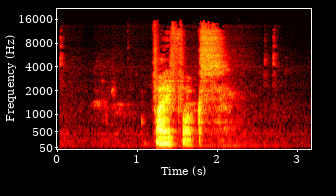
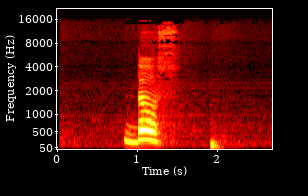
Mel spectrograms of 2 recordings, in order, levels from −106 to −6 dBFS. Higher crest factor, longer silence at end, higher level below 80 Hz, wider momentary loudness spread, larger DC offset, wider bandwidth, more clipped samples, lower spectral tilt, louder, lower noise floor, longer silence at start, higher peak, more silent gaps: first, 24 dB vs 18 dB; first, 1.05 s vs 0.75 s; second, -70 dBFS vs -64 dBFS; second, 12 LU vs 26 LU; neither; first, 15.5 kHz vs 13 kHz; neither; second, -4.5 dB/octave vs -6 dB/octave; second, -23 LUFS vs -16 LUFS; second, -62 dBFS vs -71 dBFS; first, 1.2 s vs 0.85 s; about the same, -2 dBFS vs -4 dBFS; neither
